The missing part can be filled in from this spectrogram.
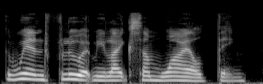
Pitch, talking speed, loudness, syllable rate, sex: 195 Hz, 205 wpm, -16 LUFS, 4.0 syllables/s, female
